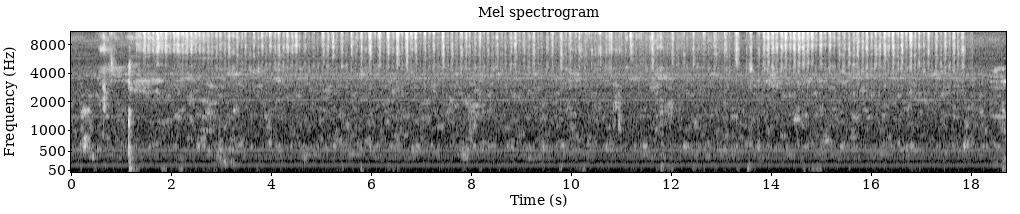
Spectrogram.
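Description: Faint, quick scratchy scrubbing of a stiff bristle brush over a metal BGA reballing stencil holding a chip, with a short pause about two-thirds of the way through.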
